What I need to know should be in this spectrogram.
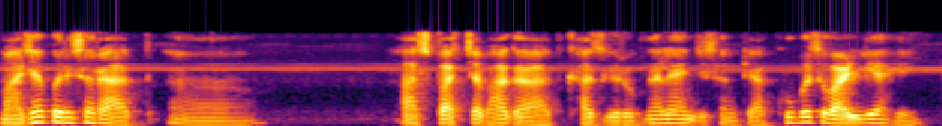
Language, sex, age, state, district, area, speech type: Marathi, male, 18-30, Maharashtra, Aurangabad, rural, spontaneous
